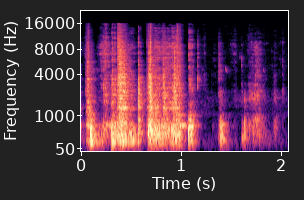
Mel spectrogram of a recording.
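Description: Irregular rubbing and scraping of fingers working the untrimmed ends of a fly strip stuck along the edge of a glass terrarium door; the uncut strip ends are what keep the glass from fitting. The scraping is busiest in the first second, then comes as a few separate short scrapes.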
